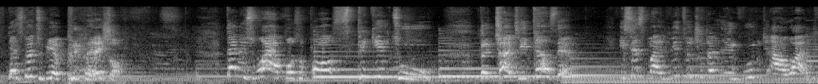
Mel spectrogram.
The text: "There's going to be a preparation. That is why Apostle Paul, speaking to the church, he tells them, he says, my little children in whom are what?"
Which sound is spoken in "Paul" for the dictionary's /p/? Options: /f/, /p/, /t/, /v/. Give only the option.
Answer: /p/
